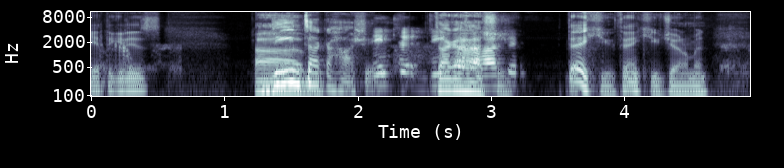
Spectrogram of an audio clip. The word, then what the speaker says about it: Takahashi: If you guys saw this with Dean, I can't ever pronounce his last name. Dean Takashaki, I think it is. Dean Takahashi.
